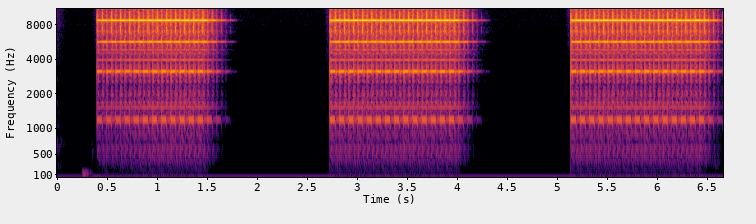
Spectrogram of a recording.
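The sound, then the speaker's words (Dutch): A telephone rings loudly three times, each burst a bright, rapid electronic trill lasting over a second, separated by short silences. No one speaks. “En wat hoor ik nou?”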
